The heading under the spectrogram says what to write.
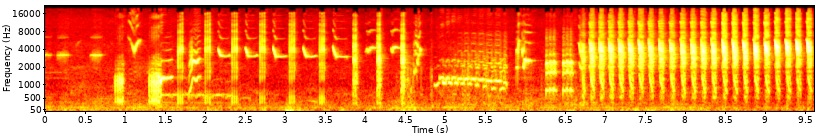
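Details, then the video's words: Nias hill myna, a female in breeding condition calling the male: clicks and bent whistles, a buzzy wavering trill, then a long, steady burst of fast repeated ticking notes to the end. "Jalak Nias Gacor Full Isian - Ngekek Mewah"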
